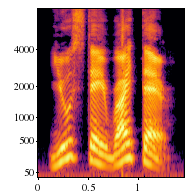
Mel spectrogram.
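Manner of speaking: slow, loud firm command; ordered. A narrator's reading. Teacher ordering Dinky to stay on the stoop, slow and firm. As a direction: plant every word like an order. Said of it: "she ordered".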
